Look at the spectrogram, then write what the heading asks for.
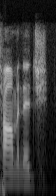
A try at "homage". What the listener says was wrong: Homage. There's no N in it.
